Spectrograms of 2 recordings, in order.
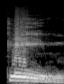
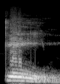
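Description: The two takes are said the same way.

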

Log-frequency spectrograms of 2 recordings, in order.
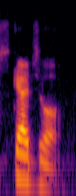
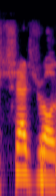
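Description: First: Schedule is pronounced the American way. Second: Schedule is pronounced the British way. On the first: "instead of schedule" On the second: "I say schedule"

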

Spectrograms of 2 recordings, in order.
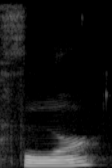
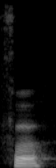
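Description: First: The word has a full, clear vowel. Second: The word has a weak schwa vowel.

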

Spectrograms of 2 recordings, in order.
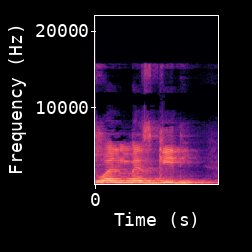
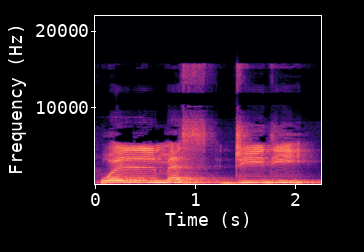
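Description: First: The s sound has no extra breath. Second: The s sound has extra audible breath. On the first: The speaker calls it wrong. "مش والمسجد" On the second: The speaker calls it right. "هنهمس في السين"

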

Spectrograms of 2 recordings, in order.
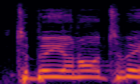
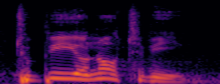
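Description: First: It is said in a local Stratford accent. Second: It is said in classical English stage style.

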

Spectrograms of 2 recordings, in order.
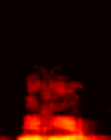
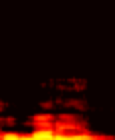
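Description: First: The name is pronounced the French way. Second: The name is pronounced the classical Arabic way. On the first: The speaker calls it wrong. "يوجد في الفرنسية" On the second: The speaker calls it right. "اللغة العربية يوجد مصطلح مريم"

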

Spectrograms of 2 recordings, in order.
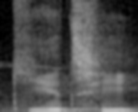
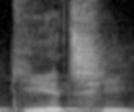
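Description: Both takes have the same delivery.

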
